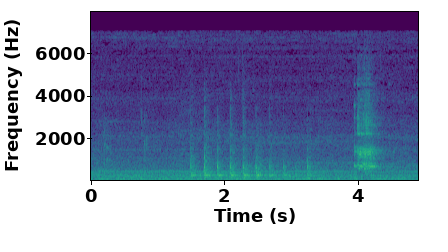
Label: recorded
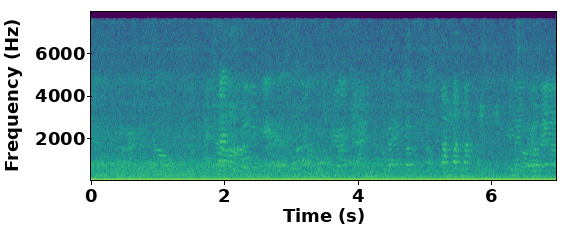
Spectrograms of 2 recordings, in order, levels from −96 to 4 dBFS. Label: recorded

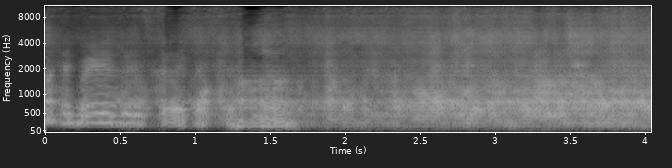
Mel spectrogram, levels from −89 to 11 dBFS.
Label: remade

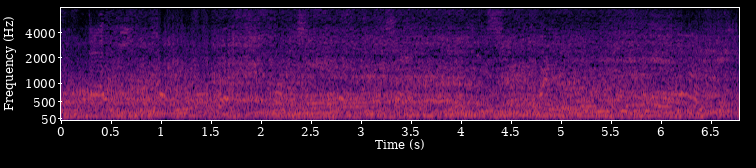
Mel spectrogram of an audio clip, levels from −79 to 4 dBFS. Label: remade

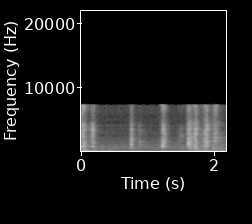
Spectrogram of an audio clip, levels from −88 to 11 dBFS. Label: remade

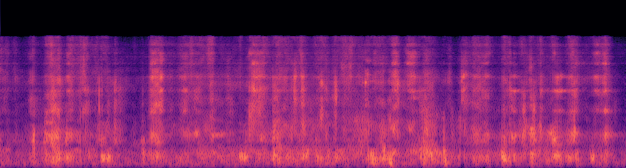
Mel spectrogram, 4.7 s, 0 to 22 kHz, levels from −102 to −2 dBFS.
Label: remade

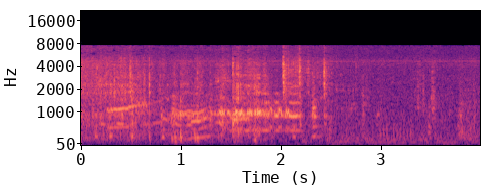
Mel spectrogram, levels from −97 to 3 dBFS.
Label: recorded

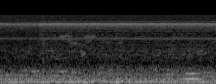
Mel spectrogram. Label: remade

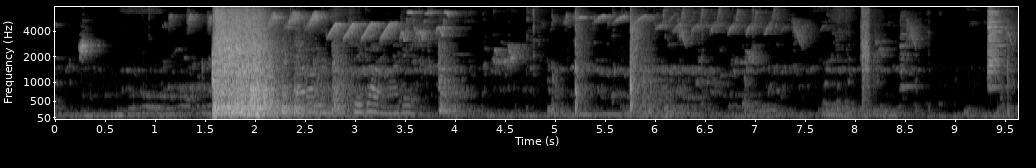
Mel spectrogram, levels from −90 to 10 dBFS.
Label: recorded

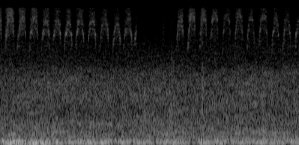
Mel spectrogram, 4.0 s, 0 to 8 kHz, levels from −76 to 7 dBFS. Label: remade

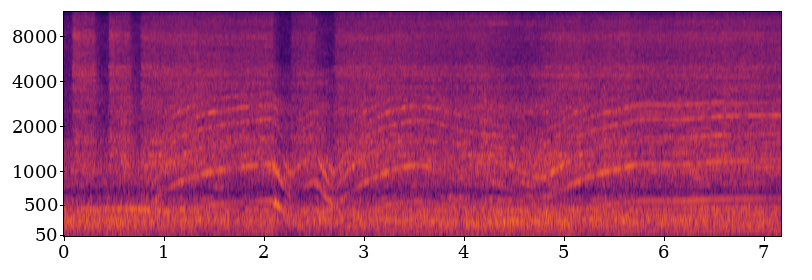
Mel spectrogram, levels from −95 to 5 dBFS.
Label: recorded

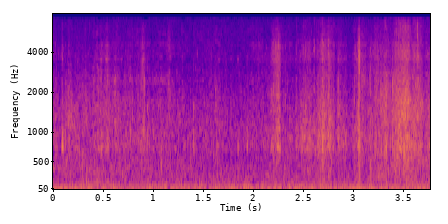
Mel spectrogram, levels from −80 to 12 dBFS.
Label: recorded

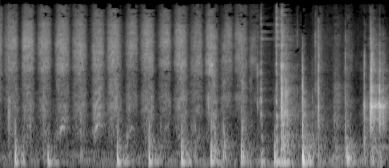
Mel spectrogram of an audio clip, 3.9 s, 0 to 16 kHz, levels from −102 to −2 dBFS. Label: remade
